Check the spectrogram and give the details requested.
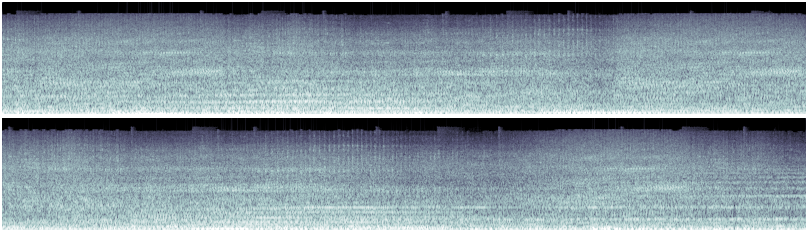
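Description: Motor vehicle engine running steadily as the vehicle drives along.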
